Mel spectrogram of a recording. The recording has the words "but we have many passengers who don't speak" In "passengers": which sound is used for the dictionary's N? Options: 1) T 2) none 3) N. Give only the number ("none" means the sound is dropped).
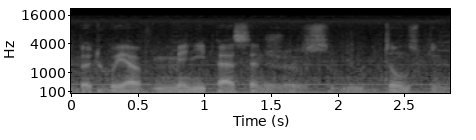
3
